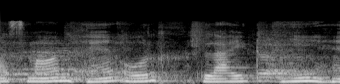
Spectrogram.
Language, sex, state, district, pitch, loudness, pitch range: Hindi, male, Uttar Pradesh, Shamli, 145 Hz, -15 LUFS, 135-160 Hz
